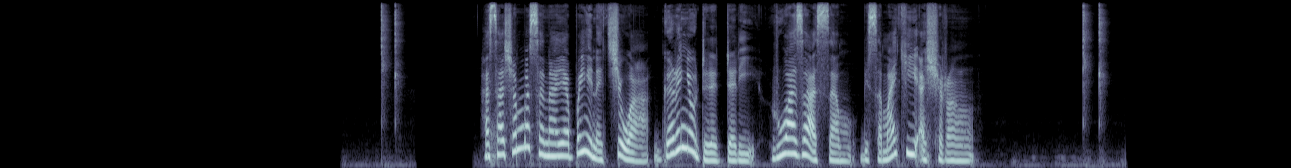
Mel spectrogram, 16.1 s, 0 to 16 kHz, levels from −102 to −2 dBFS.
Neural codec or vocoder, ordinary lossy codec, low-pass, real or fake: vocoder, 48 kHz, 128 mel bands, Vocos; none; 14.4 kHz; fake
